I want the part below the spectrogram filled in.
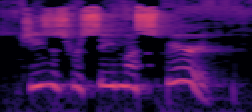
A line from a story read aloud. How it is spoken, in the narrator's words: he cried out with a loud voice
